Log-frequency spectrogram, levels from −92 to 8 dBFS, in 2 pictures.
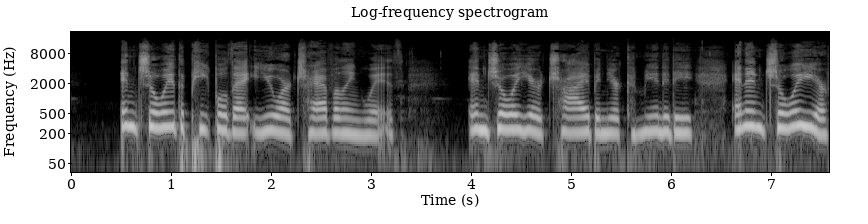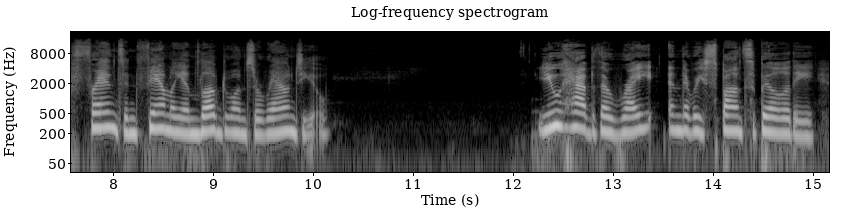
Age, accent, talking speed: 30-49, American, 125 wpm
